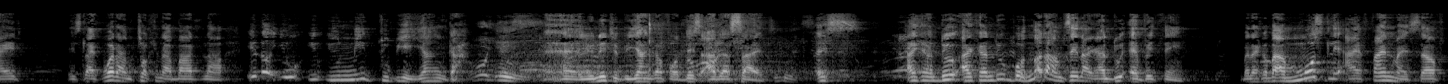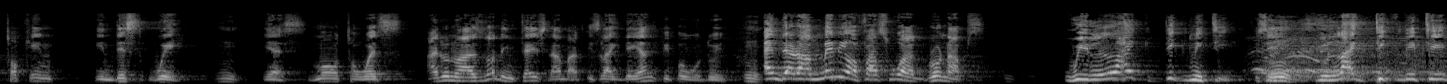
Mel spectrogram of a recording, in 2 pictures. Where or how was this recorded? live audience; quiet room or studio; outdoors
live audience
